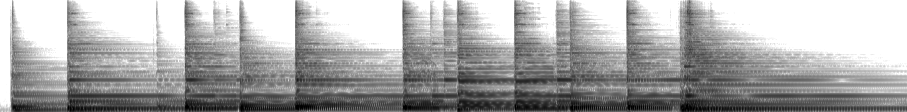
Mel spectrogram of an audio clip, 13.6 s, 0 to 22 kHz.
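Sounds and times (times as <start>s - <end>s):
acoustic guitar recorded with an omni microphone: 0.0s - 13.6s.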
